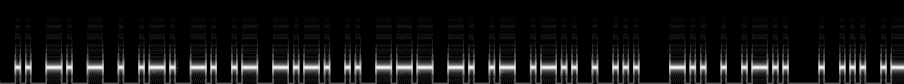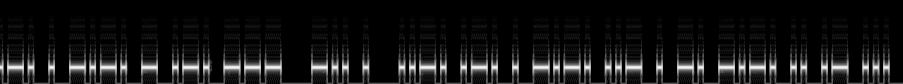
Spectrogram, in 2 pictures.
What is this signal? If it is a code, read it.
Morse code, heard as a keyed tone, about 23 wpm, 800 Hz. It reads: INTERNACIONALES DEL ESPECTRO DE FRECUENCIAS
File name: morse mp3 / ESPAGNOL TEXTE EN CLAIR 2 VITESSE 22 MOTS MINUTES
